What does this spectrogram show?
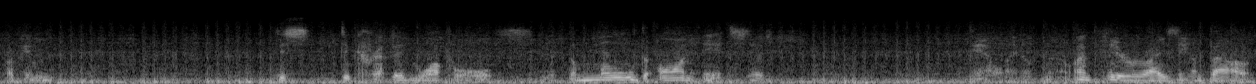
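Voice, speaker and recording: A tired man rambling through a halting, mumbled stream-of-consciousness monologue, recorded on a lo-fi analog cassette. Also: lowish voice. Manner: halting, mumbling, with trailing asides. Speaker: artist recording his own tape. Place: home, late-night recording. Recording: noisy lo-fi analog cassette tape.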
